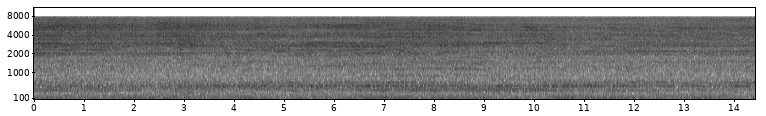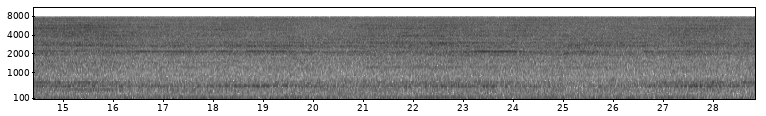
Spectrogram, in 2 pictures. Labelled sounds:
7.1	7.5	vessel noise, 4.7 to 5.2 kHz
11.0	11.3	vessel noise, 5.0 to 5.1 kHz
16.4	16.7	vessel noise, 2.1 to 2.2 kHz
23.2	23.6	vessel noise, 2.1 to 2.3 kHz

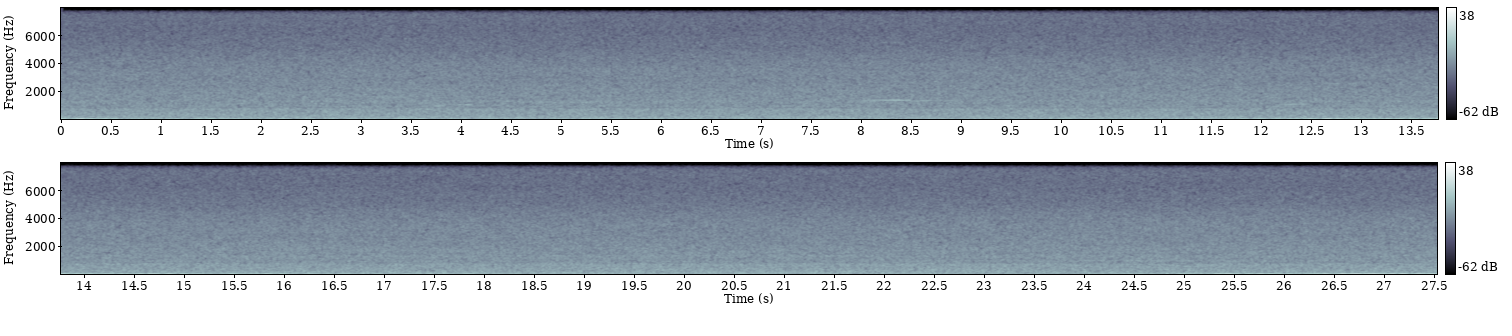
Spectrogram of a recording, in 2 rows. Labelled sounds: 8.0	8.5	humpback whale, 1.3 to 1.4 kHz

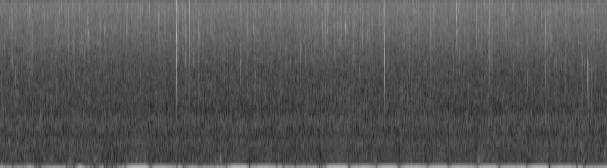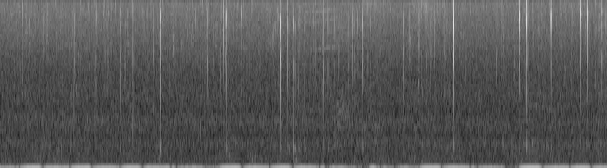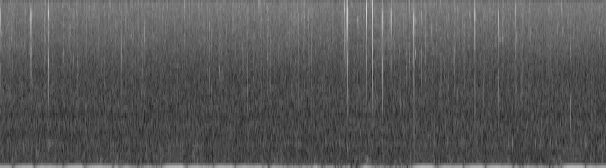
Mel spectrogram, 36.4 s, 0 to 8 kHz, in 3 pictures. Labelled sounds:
11.8	16.8	vessel noise, 0 to 8.0 kHz
18.2	19.4	killer whale, southern resident, 2.9 to 8.0 kHz
26.1	30.4	killer whale, southern resident, 7.3 to 8.0 kHz
31.7	31.9	killer whale, southern resident, 3.4 to 8.0 kHz
32.3	32.8	killer whale, southern resident, 3.5 to 6.2 kHz

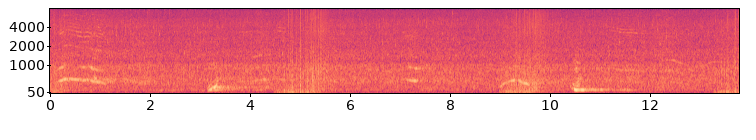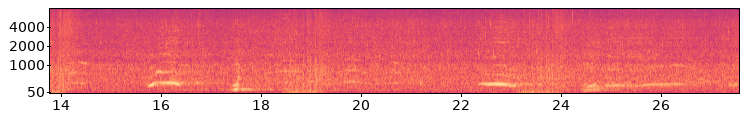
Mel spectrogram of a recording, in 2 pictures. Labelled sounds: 0.2	1.1	humpback whale, 0.78 to 6.3 kHz
3.8	4.1	humpback whale, 3.3 to 3.5 kHz
7.1	7.4	humpback whale, 0.84 to 1.0 kHz
11.3	12.7	humpback whale, 1.1 to 3.9 kHz
15.9	16.2	humpback whale, 0.78 to 0.84 kHz
22.7	22.9	humpback whale, 3.9 to 4.1 kHz

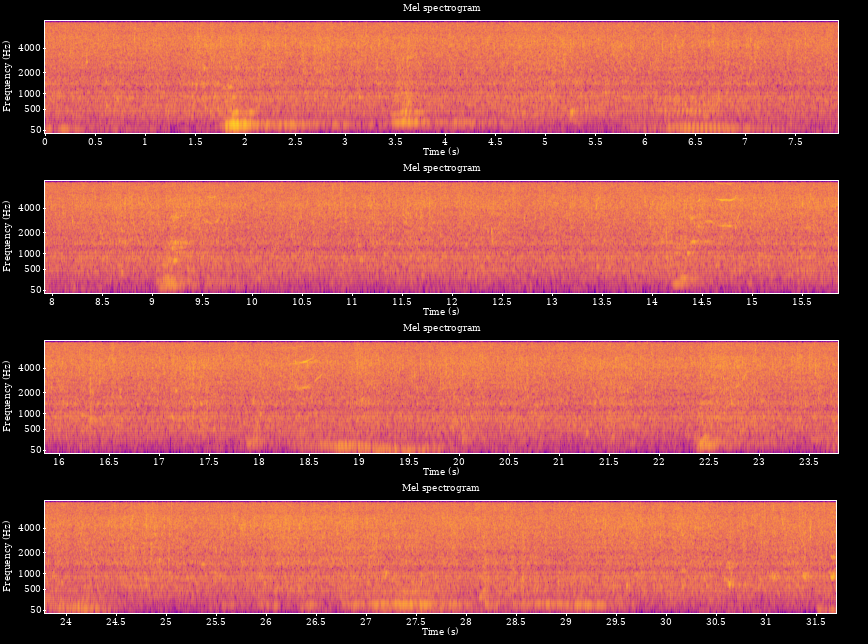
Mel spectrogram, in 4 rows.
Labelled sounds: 9.1	9.4	humpback whale, 1.2 to 1.3 kHz
14.6	14.9	humpback whale, 2.2 to 2.6 kHz
18.2	18.6	humpback whale, 2.1 to 5.2 kHz

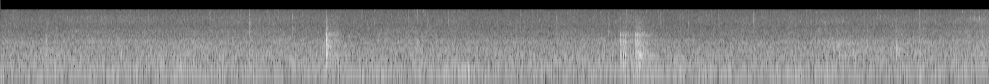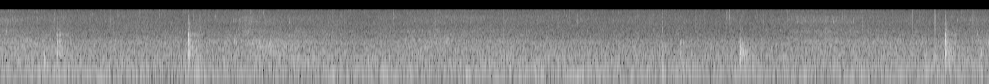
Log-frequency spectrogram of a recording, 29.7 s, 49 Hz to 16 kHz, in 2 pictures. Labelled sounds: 9.3	9.8	croaking sound likely from a nearby submerged object, 1.3 to 1.7 kHz

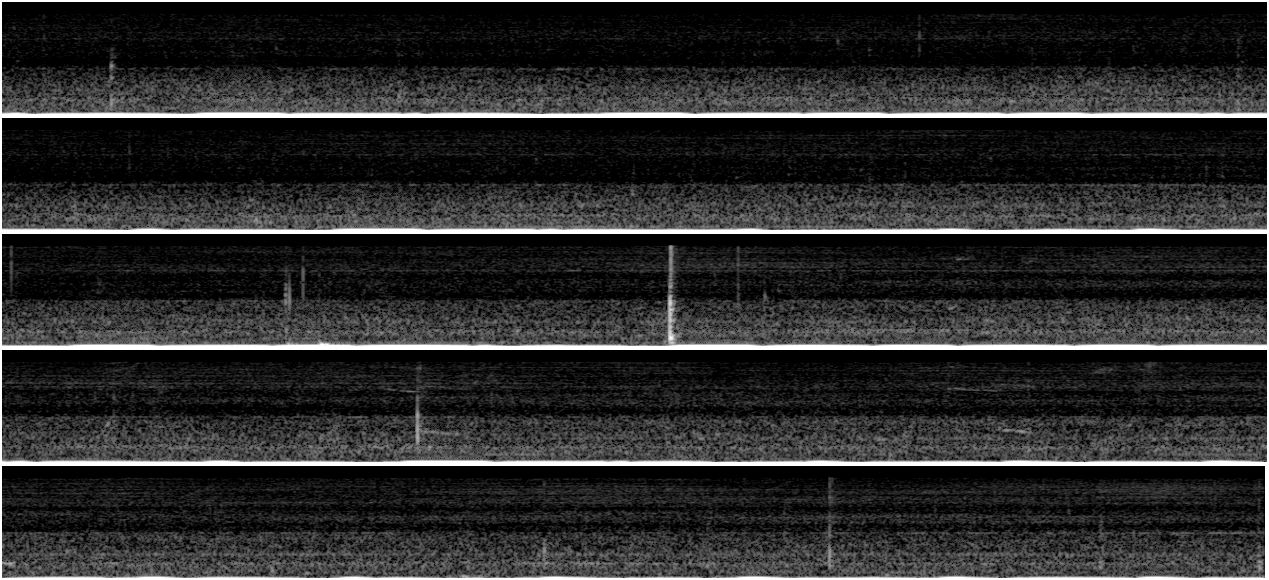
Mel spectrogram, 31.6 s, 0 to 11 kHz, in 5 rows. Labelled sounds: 19.4	19.8	killer whale, southern resident, 0.50 to 8.0 kHz
20.9	21.6	killer whale, southern resident, 0.70 to 3.8 kHz
24.4	24.6	killer whale, southern resident, 5.1 to 7.5 kHz
24.7	24.8	killer whale, southern resident, J pod, call S05, 5.3 to 8.0 kHz

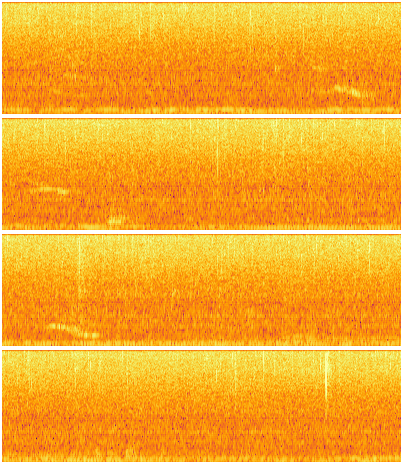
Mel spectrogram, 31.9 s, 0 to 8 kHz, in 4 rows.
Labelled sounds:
1.2	1.5	humpback whale, 0.91 to 1.2 kHz
8.6	9.3	humpback whale, 0.94 to 1.2 kHz

